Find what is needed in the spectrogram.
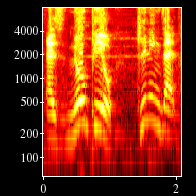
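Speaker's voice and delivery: loud energetic esports caster; play-by-play casting. Acted. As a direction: call the action live and hyped.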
